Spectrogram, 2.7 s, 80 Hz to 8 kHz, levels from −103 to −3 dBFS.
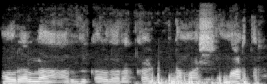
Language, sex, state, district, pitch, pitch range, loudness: Kannada, male, Karnataka, Raichur, 160 Hz, 155-165 Hz, -16 LUFS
